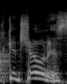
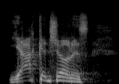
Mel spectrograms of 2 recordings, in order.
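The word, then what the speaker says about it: Jakučionis: Have you been able to pronounce that kid's name yet? Is it like Kasparis Yakuchonis or something like that? Yeah, Yakuchonis.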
